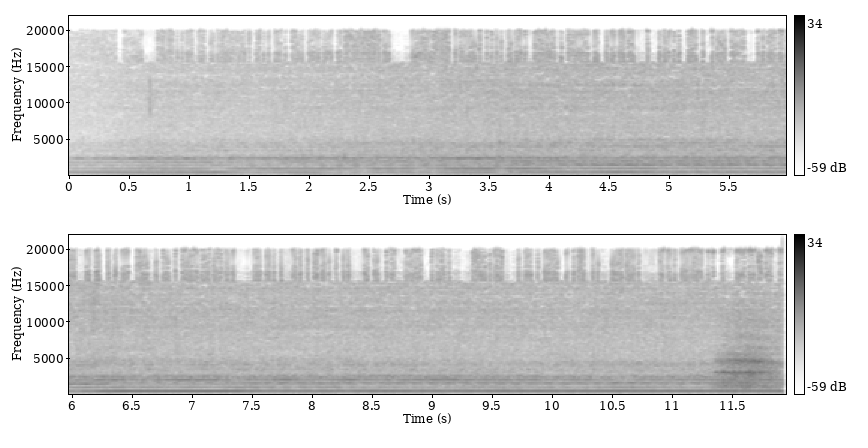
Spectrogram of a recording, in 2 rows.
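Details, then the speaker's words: Factory Five Mk3 with 4.6 DOHC before first start: fuel pump running, jumpered at the relay, while the regulator is turned counterclockwise from about 55 toward 43-44 psi; a steady electric whir climbs slightly in pitch as pump load eases. "i'm turning this counterclockwise and you can hear the load lighting up on the fuel pump it'll get a little bit higher pitched as i bring this farther and farther down"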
